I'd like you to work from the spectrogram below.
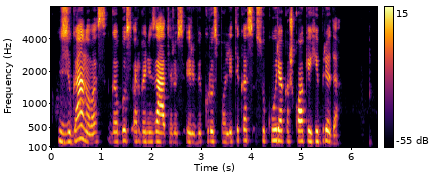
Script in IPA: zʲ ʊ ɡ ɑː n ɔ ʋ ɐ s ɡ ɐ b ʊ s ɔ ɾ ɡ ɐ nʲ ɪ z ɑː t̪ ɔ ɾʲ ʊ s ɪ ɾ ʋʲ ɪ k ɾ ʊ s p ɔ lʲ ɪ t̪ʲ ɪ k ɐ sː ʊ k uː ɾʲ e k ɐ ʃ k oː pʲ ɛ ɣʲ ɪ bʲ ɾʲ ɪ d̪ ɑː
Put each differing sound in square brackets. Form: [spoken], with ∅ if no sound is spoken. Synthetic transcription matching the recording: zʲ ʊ ɡ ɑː n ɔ ʋ ɐ s ɡ ɐ b ʊ s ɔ ɾ ɡ ɐ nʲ ɪ z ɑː t̪ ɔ ɾʲ ʊ s ɪ ɾ ʋʲ ɪ k ɾ ʊ s p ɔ lʲ ɪ t̪ʲ ɪ k ɐ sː ʊ k uː ɾʲ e k ɐ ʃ k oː [kʲ] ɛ ɣʲ ɪ bʲ ɾʲ ɪ d̪ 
